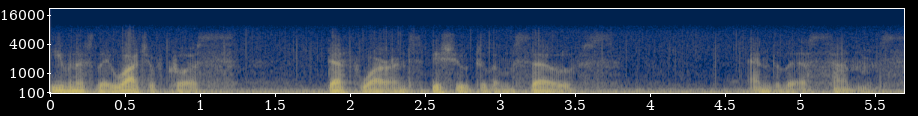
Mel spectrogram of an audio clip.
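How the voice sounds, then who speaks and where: Dramatic in tone, a man speaks with a dark, mellow tone, vocal fry and very wide pitch swings. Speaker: radio narrator / actor. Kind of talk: vintage radio drama narration, 1940s. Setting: old radio broadcast recording. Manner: dramatic, rhythmic, declamatory.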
